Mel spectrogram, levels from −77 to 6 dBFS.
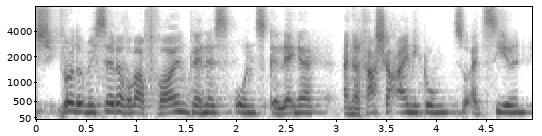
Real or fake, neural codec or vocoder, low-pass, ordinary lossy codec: fake; codec, 16 kHz, 1 kbps, FunCodec, trained on LibriTTS, 50 frames a second; none; none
